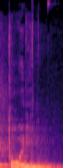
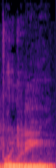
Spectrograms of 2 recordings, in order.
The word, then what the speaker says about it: Purim: Purim ou Purim é sempre o grande problema. Do ponto de vista linguístico, purista, seria Purim, mas a hegemonia Ashkenazi venceu. E como Ashkenazim pronunciam as coisas como paroxítona, então virou Purim.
